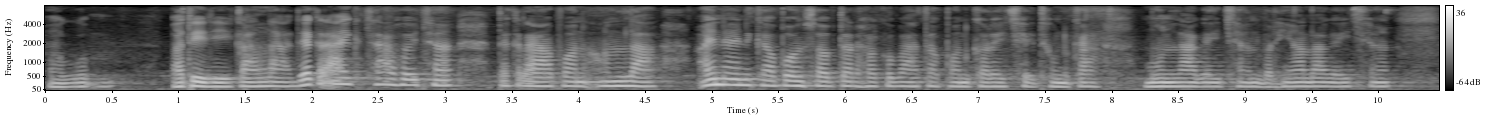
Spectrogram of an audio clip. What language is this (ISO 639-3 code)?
mai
